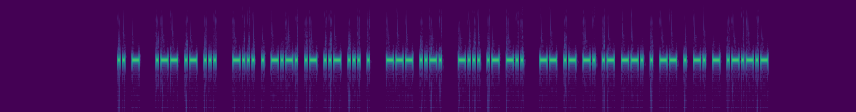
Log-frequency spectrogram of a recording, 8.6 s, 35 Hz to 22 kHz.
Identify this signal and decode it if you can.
Morse code, heard as a keyed tone, about 50 wpm, 700 Hz. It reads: IT WAS BECAUSE OF BAD MANAGEMENT.
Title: Sentences from Top 1000 Words - Review Part 4 - 50wpm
